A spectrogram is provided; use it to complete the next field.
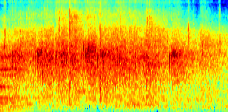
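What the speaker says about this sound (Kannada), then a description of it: "ನೀವು ಚಪ್ಪಾಳೆ ಹೊಡಿಬೇಕಂದ್ರೆ ಪೂರ್ಣ ಹೊಡಿಬೇಕು" An audience applauds a talk on teachers and education, with a steady, half-hearted wash of clapping that holds at an even level for a couple of seconds without a clear rise or fall.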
